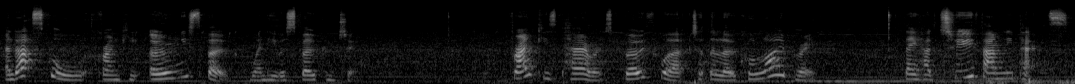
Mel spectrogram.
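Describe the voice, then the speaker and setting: Woman, children's storybook reader, high-pitched, very lively intonation, expressive, dramatic emphasis, slightly noisy recording. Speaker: teacher reading a picture book aloud. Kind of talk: children's storybook read-aloud.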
